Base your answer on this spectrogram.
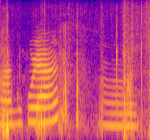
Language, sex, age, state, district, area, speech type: Assamese, female, 18-30, Assam, Sivasagar, rural, spontaneous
